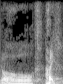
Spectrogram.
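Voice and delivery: slow, lilting poem recital; gentle recitation of Yeats; poem reading. Acted. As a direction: read it like a spell, slowly. Teacher reads poem with child.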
